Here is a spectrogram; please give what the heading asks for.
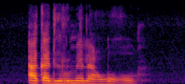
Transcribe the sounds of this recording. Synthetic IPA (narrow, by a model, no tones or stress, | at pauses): akʼadirʊmɛlaɣʊːɣʊ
